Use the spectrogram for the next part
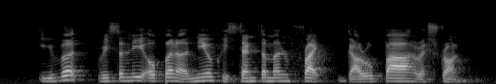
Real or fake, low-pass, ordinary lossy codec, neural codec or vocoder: real; 7.2 kHz; MP3, 64 kbps; none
